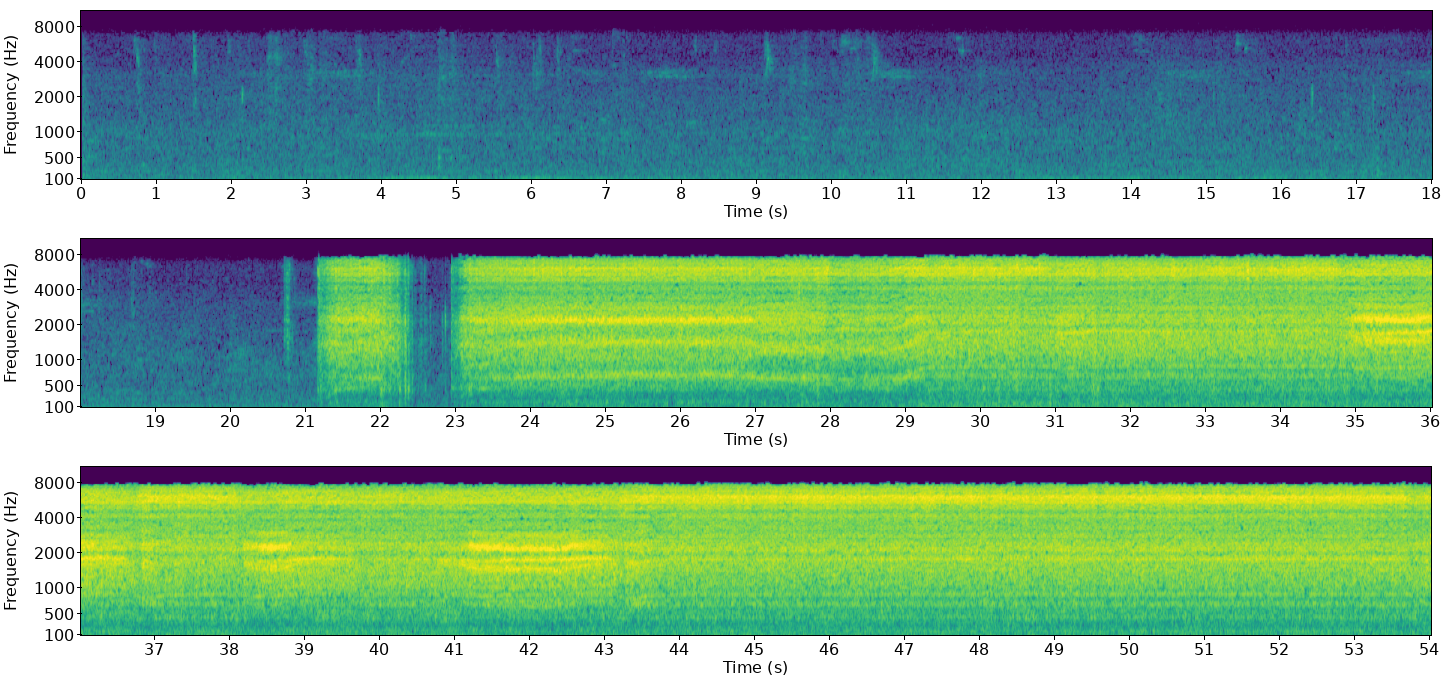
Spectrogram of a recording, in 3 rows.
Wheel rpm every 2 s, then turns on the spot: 0, 0, 0, 0, 0, 0, 0, 0, 0, 0, 20, 70, 160, 160, 180, 230, 230, 220, 230, 230, 230, 220, 230, 230, 230, 230, 230.
none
